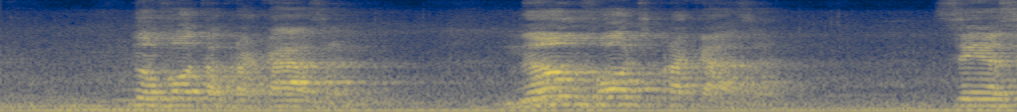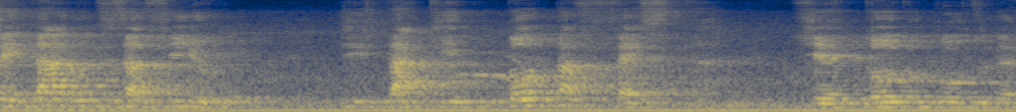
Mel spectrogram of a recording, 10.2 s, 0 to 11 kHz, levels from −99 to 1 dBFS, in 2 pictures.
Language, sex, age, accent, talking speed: Portuguese, male, 60-79, Brazilian, 140 wpm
